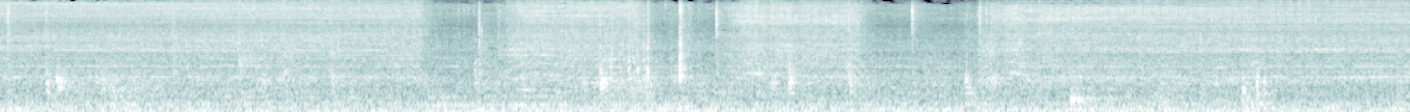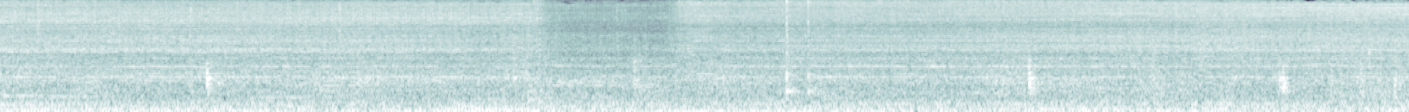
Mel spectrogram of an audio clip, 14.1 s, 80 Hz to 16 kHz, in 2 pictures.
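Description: Small gear whir of a LEGO Mindstorms EV3 robot's drive motors over a steady background hiss, with scattered small clicks.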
